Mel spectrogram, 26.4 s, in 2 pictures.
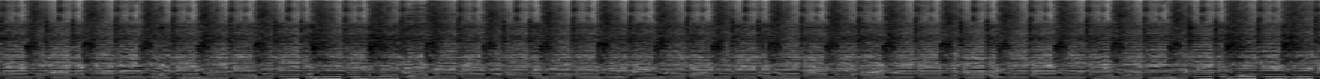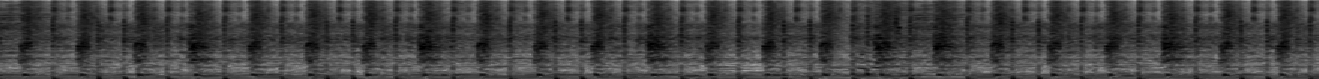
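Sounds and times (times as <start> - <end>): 
upbeat energetic indie rock music: 0.0 - 26.3.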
